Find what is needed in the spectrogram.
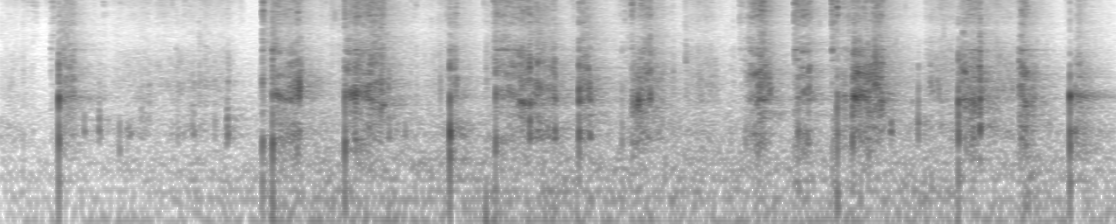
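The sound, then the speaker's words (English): Sugar and honey are quickly mixed in a dish, with a utensil repeatedly scraping and clinking against it in an uneven, busy rhythm, with no talk. “And now you're just gonna give this all a quick mix.”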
